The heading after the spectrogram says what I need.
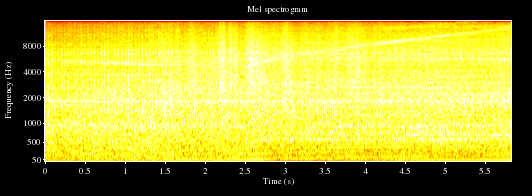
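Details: Mitsubishi 4N15 diesel with V6AWH, about 6,110 km, driving: thin high whine rising steadily with road speed over diesel drone. Later found overfilled rear diff, burnt front diff oil, ATF ~1 L short. Drivetrain whine, origin unclear.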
